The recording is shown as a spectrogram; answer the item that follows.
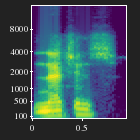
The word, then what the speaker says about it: Natchez: It's Natchez.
